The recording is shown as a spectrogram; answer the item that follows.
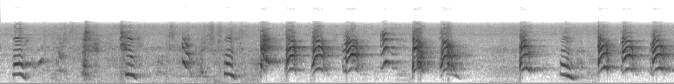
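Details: Indoors, the Schipperkes Bella and Gina bark while racing through the house. A woman calls out at first, then a steady run of shrill, evenly spaced yaps follows, each bark short and clipped, roughly two per second.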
